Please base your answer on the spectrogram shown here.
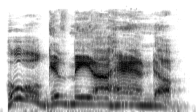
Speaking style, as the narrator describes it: roared

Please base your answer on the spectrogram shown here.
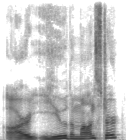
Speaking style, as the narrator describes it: stuttered

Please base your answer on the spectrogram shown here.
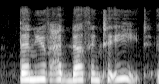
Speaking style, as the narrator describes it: exclaimed Mary Louise with ready sympathy

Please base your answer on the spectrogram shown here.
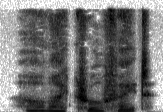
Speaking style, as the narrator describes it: she murmured

